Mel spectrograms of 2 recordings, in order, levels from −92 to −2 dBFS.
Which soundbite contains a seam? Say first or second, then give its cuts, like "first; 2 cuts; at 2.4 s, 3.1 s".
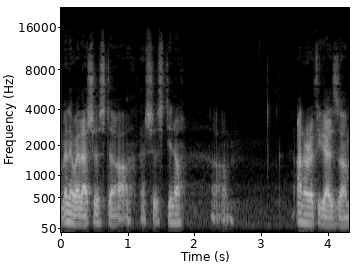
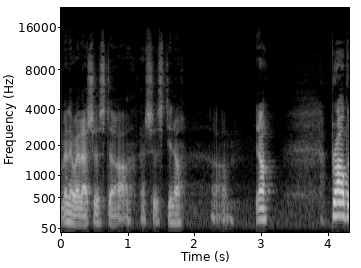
second; 1 cut; at 2.9 s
